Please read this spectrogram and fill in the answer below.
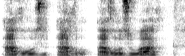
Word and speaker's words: arrosoir: Arrosoir se prononce Z.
